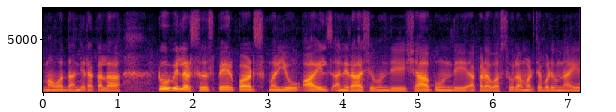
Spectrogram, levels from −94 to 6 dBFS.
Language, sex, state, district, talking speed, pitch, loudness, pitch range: Telugu, male, Telangana, Adilabad, 160 wpm, 120 Hz, -19 LUFS, 115-135 Hz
